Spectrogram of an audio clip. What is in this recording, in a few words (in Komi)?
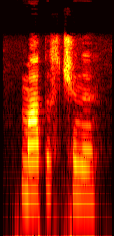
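"матыстчыны", Komi, female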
